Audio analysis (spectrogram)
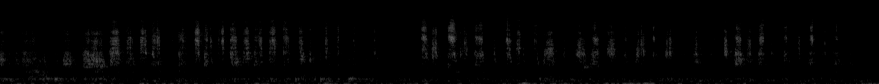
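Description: A wooden stylus scratches across the lower part of a black-coated sheet on a spiral-bound scratch-art pad. Quick, dry, bright scratching strokes come in a rapid, uneven rhythm, with a short pause near the middle before the strokes resume.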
